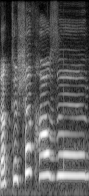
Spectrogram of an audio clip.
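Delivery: very high mocking tone, rising up like a question. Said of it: "who talks like that?".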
